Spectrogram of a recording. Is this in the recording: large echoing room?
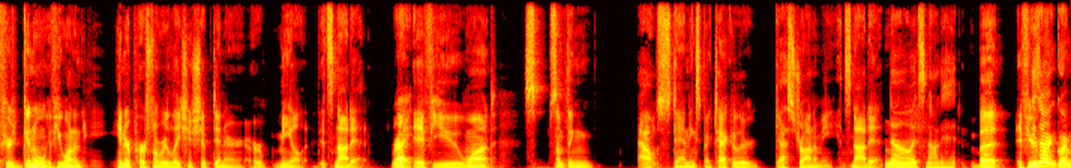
no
